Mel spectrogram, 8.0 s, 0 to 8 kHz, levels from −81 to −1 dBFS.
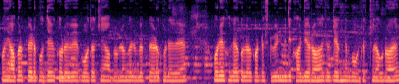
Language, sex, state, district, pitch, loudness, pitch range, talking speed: Hindi, male, Haryana, Rohtak, 140 Hz, -18 LUFS, 135-145 Hz, 270 wpm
